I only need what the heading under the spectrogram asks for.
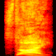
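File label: voice soviet infantry; Red Orchestra 41-45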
